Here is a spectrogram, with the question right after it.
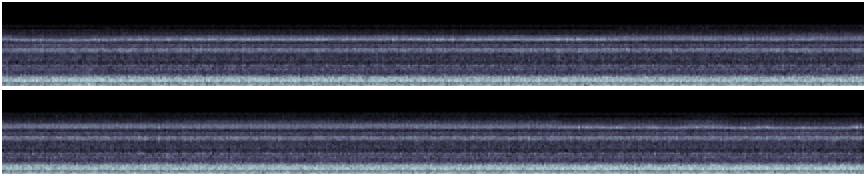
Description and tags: Using an automotive stethoscope on a power steering pump.
stethoscope, Power, steering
